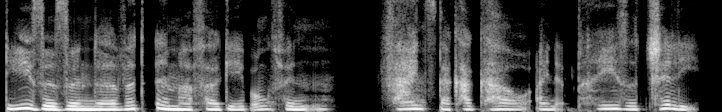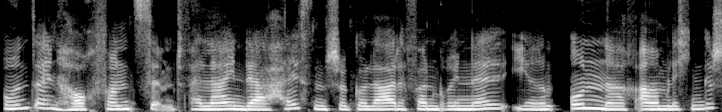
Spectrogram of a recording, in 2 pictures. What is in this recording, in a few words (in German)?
Sinnlich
